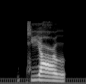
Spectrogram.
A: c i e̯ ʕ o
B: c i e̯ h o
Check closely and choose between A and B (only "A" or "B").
A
